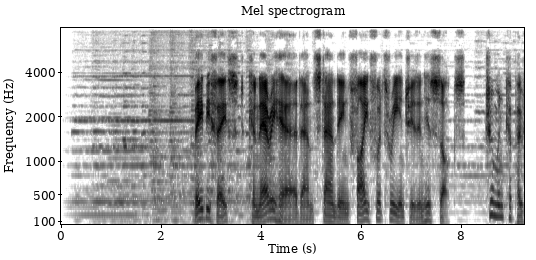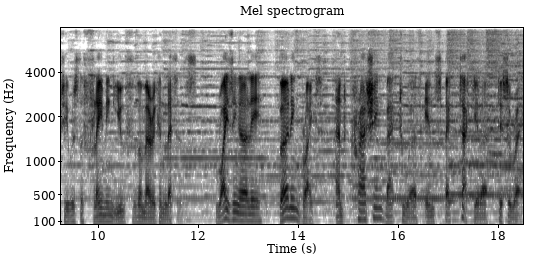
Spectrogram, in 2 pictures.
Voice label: Narration combi

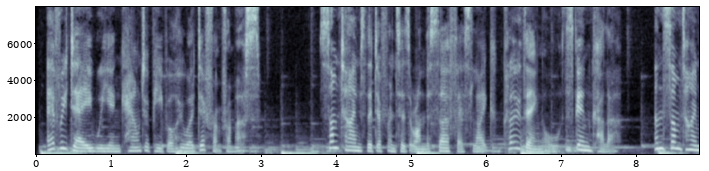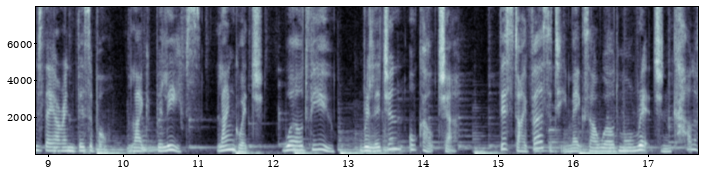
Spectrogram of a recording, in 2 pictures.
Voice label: Corporate Narration

